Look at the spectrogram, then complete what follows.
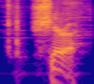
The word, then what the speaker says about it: Shara: Shara yeah sure yeah I'm going by the official Roy dotrice pronunciation in my audio book version ok Shara I know that yeah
